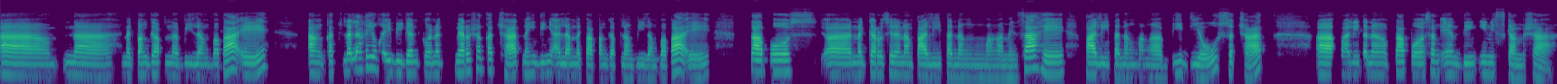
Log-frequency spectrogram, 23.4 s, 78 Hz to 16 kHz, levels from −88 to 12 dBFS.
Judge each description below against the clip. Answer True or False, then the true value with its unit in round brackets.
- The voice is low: False (150 Hz)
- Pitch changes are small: True (2.2 semitones)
